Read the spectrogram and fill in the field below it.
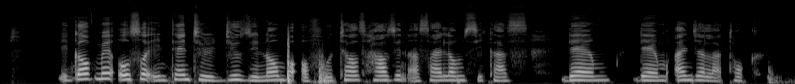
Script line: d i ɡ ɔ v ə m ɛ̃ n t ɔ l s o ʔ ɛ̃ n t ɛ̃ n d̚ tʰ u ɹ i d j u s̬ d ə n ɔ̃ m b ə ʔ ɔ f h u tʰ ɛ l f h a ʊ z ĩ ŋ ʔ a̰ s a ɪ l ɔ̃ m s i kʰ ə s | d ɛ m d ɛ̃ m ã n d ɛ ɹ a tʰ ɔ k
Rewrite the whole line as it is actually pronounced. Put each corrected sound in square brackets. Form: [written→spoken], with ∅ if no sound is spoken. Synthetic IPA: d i ɡ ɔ v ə m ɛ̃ n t ɔ l s o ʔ [ɛ̃→ĩ] n t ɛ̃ n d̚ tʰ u ɹ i d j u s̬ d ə n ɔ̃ m b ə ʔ ɔ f h [u→o] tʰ ɛ l [f→s] h a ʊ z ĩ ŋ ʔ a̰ s a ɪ l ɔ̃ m s i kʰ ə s | d ɛ m d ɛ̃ m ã n [d→d͡ʒ] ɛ [ɹ→l] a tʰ ɔ k

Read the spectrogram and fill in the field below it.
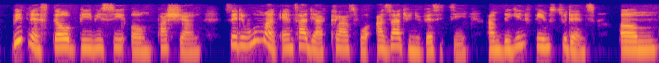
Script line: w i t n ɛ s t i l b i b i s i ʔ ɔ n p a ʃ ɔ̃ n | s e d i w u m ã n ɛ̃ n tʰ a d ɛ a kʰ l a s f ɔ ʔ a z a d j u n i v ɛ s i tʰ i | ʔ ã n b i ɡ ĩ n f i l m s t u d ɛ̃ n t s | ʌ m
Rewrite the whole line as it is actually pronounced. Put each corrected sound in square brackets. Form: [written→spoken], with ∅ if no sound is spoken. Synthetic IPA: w i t n ɛ s t [i→ɛ] l b i b i s i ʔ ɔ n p a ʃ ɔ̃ n | s e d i w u m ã n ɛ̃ n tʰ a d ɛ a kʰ l a s f ɔ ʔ a z a d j u n i v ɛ s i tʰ i | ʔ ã n b i ɡ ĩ n f i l m s t u d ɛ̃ n t s | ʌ m

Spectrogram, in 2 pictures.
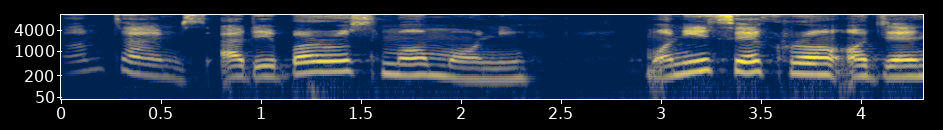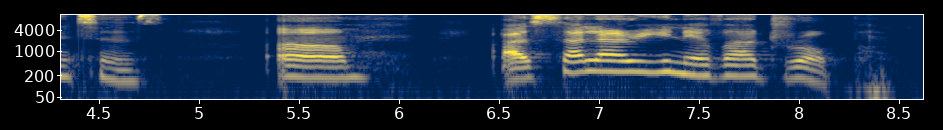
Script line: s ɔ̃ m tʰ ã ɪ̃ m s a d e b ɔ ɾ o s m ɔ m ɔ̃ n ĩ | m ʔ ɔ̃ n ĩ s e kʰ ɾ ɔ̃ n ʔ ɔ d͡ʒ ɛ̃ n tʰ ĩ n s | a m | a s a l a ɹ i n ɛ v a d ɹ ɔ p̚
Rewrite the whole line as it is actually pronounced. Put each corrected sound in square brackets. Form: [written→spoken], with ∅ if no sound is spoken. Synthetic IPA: s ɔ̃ m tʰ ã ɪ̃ m s a d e b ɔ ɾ o s m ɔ m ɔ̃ n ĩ | m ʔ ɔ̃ n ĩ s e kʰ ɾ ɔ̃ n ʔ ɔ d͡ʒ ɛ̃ n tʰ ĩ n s | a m | a s a l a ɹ i n ɛ v a d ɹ ɔ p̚

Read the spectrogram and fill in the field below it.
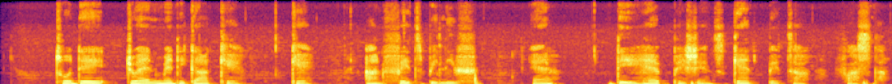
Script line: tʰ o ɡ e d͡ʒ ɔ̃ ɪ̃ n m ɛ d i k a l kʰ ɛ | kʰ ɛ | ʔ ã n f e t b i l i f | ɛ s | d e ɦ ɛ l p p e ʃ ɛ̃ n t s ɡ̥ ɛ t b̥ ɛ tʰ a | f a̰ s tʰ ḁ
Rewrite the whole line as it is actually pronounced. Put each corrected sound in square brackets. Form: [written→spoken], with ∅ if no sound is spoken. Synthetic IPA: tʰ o [ɡ→d] e d͡ʒ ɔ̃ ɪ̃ n m ɛ d i k a l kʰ ɛ | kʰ ɛ | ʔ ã n f e t b i l i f | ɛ [s→∅] | d e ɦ ɛ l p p e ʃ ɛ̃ n t s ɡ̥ ɛ t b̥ ɛ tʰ a | f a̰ s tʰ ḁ

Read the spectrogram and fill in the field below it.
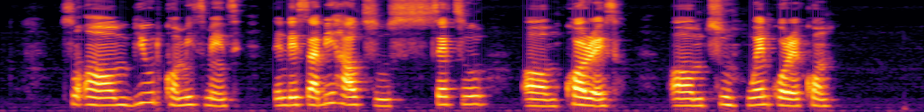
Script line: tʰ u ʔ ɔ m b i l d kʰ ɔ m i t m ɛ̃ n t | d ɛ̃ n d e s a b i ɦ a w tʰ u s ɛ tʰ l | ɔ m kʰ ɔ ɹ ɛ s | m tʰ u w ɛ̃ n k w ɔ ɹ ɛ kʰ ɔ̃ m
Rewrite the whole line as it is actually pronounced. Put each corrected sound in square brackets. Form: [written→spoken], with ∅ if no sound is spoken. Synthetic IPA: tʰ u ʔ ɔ m b i l d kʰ ɔ m i t m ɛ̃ n t | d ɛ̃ n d e s a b i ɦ a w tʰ u s ɛ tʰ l | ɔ m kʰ ɔ ɹ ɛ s | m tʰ u w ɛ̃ n k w ɔ ɹ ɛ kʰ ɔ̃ m

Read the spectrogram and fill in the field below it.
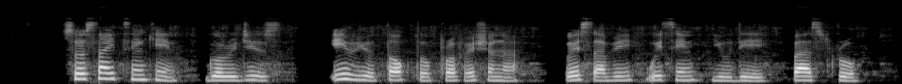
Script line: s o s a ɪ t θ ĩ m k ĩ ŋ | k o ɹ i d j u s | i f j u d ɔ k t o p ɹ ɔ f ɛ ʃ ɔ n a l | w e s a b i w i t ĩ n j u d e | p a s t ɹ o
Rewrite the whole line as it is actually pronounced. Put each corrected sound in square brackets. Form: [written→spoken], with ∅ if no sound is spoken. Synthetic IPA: s o s a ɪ t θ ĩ [m→ŋ] k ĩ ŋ | [k→ɡ] o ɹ i d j u s | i f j u [d→t] ɔ k t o p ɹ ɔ f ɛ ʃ ɔ n a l | w e s a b i w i t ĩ n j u d e | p a s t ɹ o

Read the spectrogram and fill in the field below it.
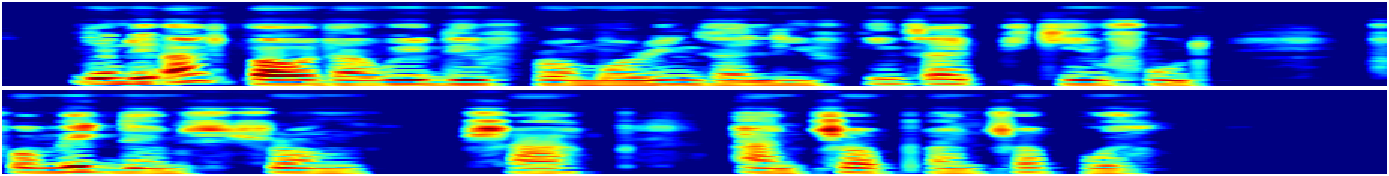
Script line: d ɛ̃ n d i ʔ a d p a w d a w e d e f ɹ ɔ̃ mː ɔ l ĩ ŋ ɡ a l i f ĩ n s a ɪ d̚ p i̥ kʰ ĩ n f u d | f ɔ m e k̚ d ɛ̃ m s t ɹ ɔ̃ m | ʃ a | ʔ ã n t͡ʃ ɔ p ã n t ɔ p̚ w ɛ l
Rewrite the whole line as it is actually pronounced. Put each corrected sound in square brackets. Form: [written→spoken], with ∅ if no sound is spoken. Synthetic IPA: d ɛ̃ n d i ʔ a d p a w d a w e d e f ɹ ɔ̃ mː ɔ [l→ɹ] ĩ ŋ ɡ a l i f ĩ n s a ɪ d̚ p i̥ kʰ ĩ n f u d | f ɔ m e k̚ d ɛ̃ m s t ɹ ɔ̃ [m→ŋ] | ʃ a | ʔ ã n t͡ʃ ɔ p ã n [t→t͡ʃ] ɔ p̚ w ɛ l

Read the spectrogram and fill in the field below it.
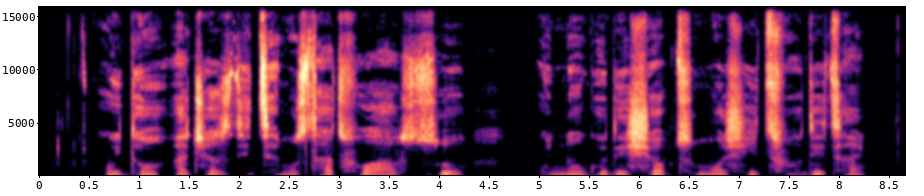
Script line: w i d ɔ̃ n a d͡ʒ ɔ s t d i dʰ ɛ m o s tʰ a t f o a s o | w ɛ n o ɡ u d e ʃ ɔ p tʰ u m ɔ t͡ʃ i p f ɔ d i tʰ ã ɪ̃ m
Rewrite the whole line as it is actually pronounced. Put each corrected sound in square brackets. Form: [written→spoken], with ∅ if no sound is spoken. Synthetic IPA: w i d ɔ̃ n a d͡ʒ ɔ s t d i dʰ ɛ m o s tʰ a t f [o→ɔ] a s o | w [ɛ→i] n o ɡ [u→o] d e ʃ ɔ p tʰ u m ɔ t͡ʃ i [p→t] f ɔ d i tʰ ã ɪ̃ m

